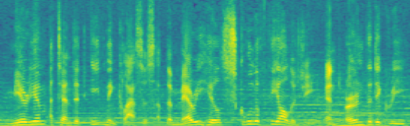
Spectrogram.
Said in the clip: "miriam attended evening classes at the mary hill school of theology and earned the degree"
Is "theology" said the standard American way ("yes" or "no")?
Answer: yes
